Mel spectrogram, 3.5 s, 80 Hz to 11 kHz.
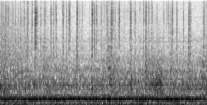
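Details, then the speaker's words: Rebuilt Stratasys Dimension BST 3D printer, testing a chamber heater after wiring the heaters through the Smoothieboard: faint steady hum with irregular crackling fizz. The heater is sizzling; cause unknown. "And oh, there's some weird sizzling. I don't like that. Oh, I don't like the sizzling."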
